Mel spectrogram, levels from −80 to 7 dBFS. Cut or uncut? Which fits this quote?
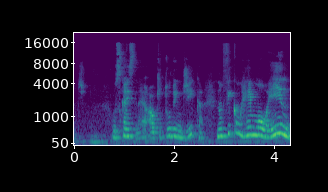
cut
